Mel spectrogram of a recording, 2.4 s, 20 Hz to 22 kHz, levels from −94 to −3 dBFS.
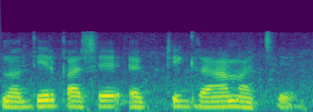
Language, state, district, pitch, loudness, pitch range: Bengali, Assam, Hailakandi, 160 Hz, -14 LUFS, 155-165 Hz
